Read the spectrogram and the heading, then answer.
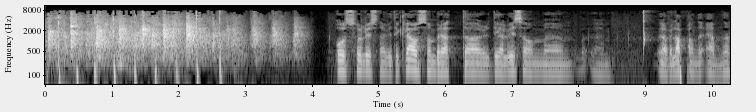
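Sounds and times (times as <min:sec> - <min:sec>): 
audience applause: 0:00.0 - 0:03.9
speech: 0:04.4 - 0:08.6, 0:09.2 - 0:10.2.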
